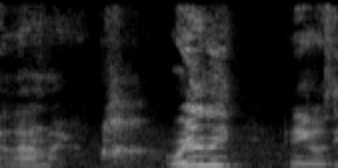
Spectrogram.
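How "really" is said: high, incredulous rising really; a retold jolt of surprise; surprised really. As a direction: shoot the pitch way up in disbelief. Told dream secret, he reacts.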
